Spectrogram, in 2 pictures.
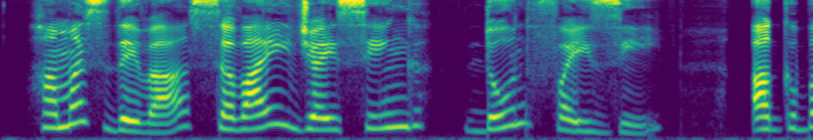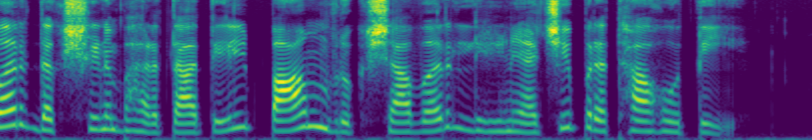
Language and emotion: Marathi, neutral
